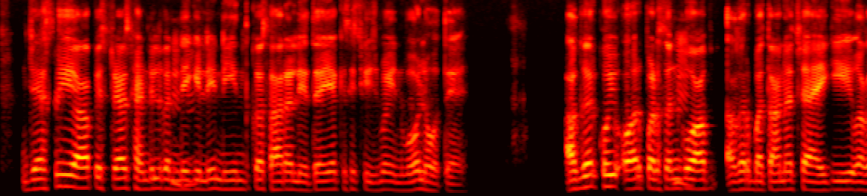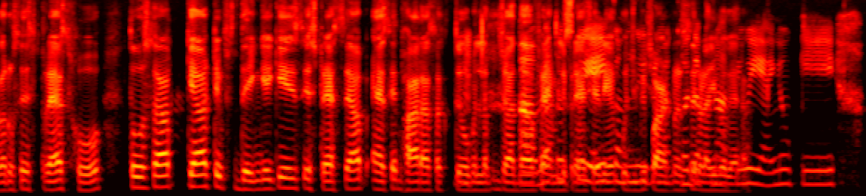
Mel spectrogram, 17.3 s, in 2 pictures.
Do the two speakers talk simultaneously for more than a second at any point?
Yes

